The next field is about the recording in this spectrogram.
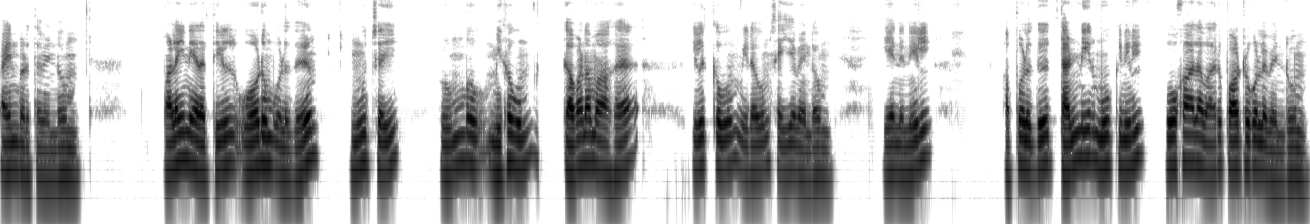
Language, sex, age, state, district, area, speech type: Tamil, male, 18-30, Tamil Nadu, Thanjavur, rural, spontaneous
